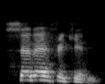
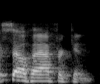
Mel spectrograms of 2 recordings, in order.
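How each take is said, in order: First: South African said as "Seth Efrikan"; rough South African accent on "South African". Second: Said in the usual way. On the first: Shown as a demonstration. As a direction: tighten the vowels of South African, amateur South African accent. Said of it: "I can't do accents very well". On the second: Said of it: "I can't do it".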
